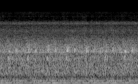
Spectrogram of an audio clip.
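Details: 2014 Ford F150 5.0 Coyote V8 at idle: a light, quick top-end "typewriter tick" about five per second. It started near 40k miles and persists at 80k. Several dealers couldn't hear it or find a cause; owner thinks it comes from the bottom.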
